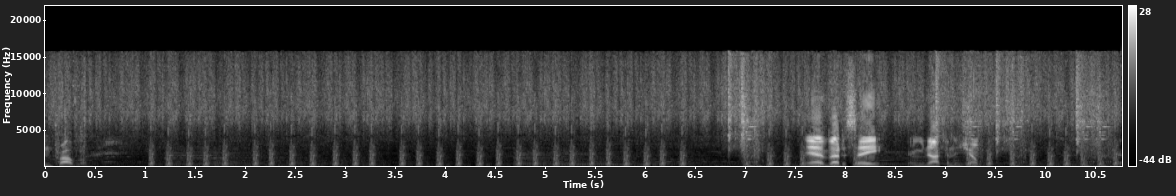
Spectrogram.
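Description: A blade swishes through the air again and again.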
